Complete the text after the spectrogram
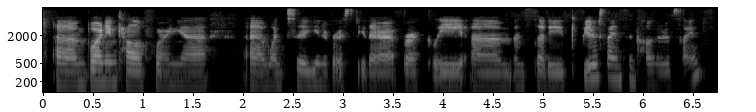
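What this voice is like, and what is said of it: American accent. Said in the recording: “I'm American. You can tell from my accent.”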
